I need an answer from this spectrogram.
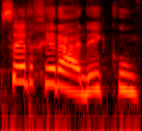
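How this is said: It sounds warm, casual and familiar. The speaker sounds familiar with the listeners. The speaker calls it right. "لازم اكون واخد على الناس كده،"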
